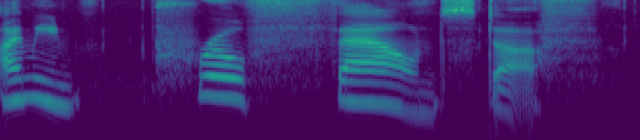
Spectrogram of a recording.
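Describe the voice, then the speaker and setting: A soft-spoken woman talks at a fairly high pitch. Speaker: art tutorial youtuber. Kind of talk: tutorial. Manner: casual.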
